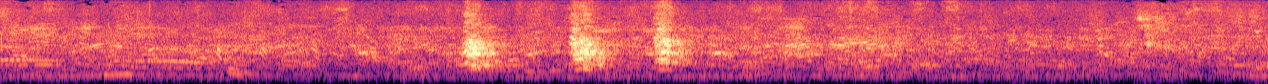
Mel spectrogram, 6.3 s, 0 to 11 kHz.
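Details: Kerry Blue Terrier at the EKBTC Eastern Specialty 2009 dog show: three sharp barks in quick succession, rising out of steady background chatter and indoor crowd noise.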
